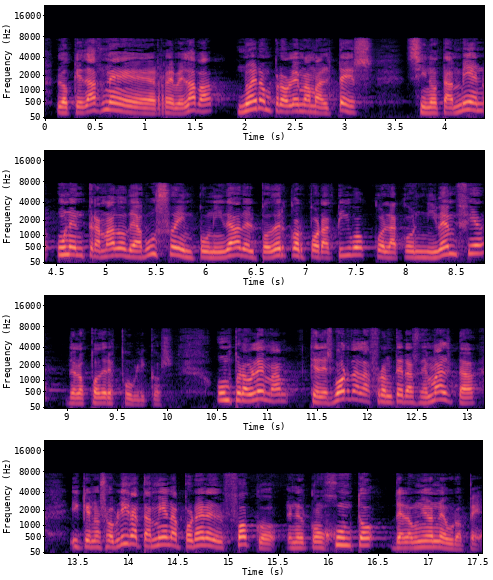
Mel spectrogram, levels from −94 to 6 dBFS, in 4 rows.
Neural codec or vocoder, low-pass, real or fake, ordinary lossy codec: codec, 16 kHz, 8 kbps, FreqCodec, larger model; none; fake; none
